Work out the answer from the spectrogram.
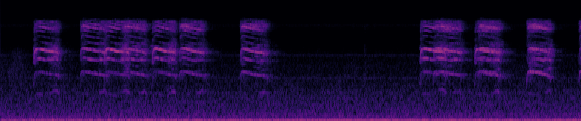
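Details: Blue jay brothers scolding in the snow during a quiet winter storm: harsh, nasal jeer calls given in quick clusters of two to four, separated by pauses, over a steady low rumble.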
